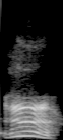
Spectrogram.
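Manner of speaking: high, loud frustrated "Ugh"; jaw-tight angry ugh; angry growl. Shown as a demonstration. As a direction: let out a mammalian grunt of anger.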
